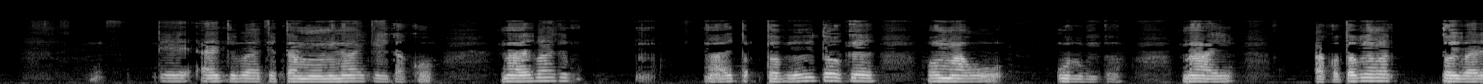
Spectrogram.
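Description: From the start the speech has that heavy HE-AAC compression sound, likely at a very low bitrate, somewhere around 8 kbps. Nothing survives above about 7.9 kHz, and the treble that's there is rebuilt from copied lower bands, so s sounds come out gritty and lispy, with a metallic edge.

Then at 3.55 to 4.09 s, and again at 10.69 to 11.31 s, the level suddenly sags by about 6 dB and recovers. That's the classic sign of one channel dropping out, likely with a stereo signal being summed to mono, so the shared content halves while one side is missing.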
